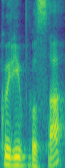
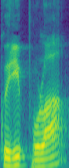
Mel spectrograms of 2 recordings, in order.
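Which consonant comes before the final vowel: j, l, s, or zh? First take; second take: s; l. First: The last syllable starts with an s sound. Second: The last syllable starts with an l sound. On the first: "പറയാൻ അറിയാൻ വയ്യ" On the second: "പറയാൻ അറിയാൻ വയ്യ"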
